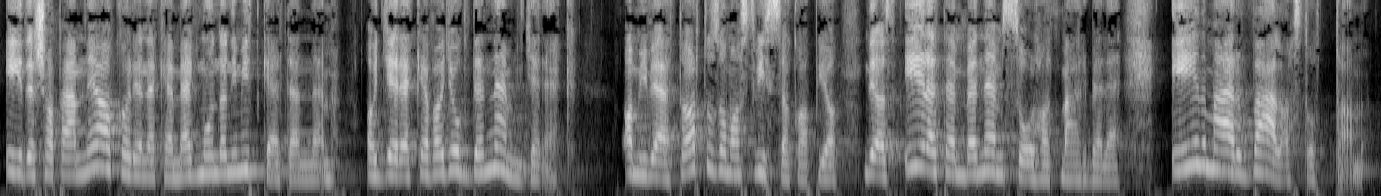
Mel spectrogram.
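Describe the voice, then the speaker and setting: A woman's voice: a little high, expressive, voice pushed up, close to an everyday voice. Determined young baker's son read by a woman, earnest, storybook lover. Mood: defiant.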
